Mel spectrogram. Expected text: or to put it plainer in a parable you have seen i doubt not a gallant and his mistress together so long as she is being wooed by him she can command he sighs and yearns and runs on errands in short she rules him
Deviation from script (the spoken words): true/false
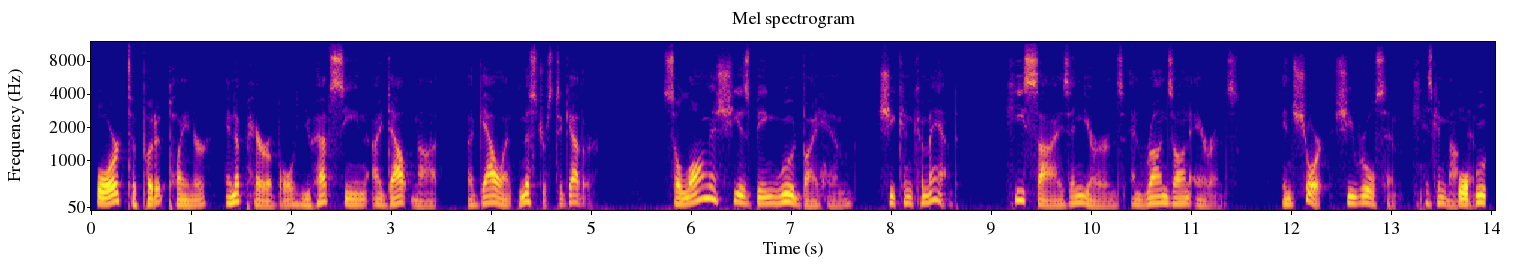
true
